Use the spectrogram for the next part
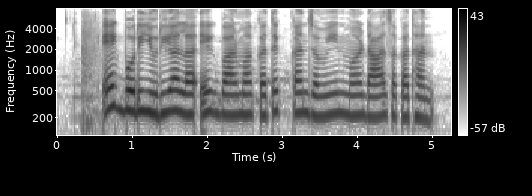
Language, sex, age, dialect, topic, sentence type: Chhattisgarhi, female, 18-24, Western/Budati/Khatahi, agriculture, question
